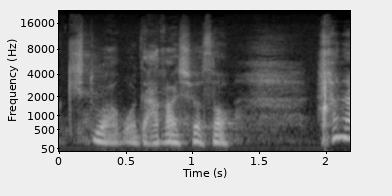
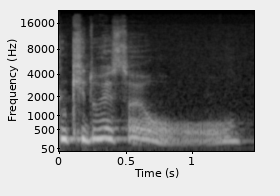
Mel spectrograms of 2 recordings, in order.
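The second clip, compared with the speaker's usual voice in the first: ordinary talk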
